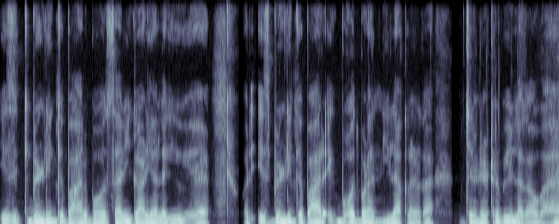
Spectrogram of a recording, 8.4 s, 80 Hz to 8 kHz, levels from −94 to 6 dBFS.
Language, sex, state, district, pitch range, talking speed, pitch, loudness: Hindi, male, Jharkhand, Palamu, 110-115 Hz, 185 wpm, 115 Hz, -16 LUFS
